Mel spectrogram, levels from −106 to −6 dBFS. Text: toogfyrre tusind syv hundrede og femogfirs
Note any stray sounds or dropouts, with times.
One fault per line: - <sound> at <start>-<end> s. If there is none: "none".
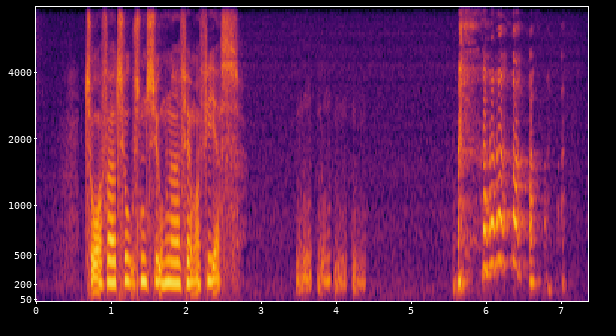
- laugh at 3.5-4.4 s
- laugh at 5.5-7.1 s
